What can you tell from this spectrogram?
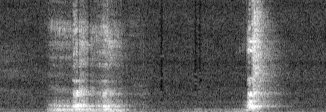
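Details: Pit Bull in a funny pet compilation giving two short broadband barks, a double bark near the start followed after a pause by a single sharper bark, over a quiet background.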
